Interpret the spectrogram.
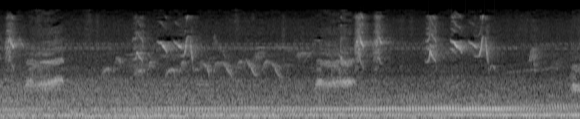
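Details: Older wild-caught Oriental magpie-robin, kept caged for three seasons, singing in the morning: varied clear whistles, short upslurs and sweeping notes in quick succession over a steady low hum.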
